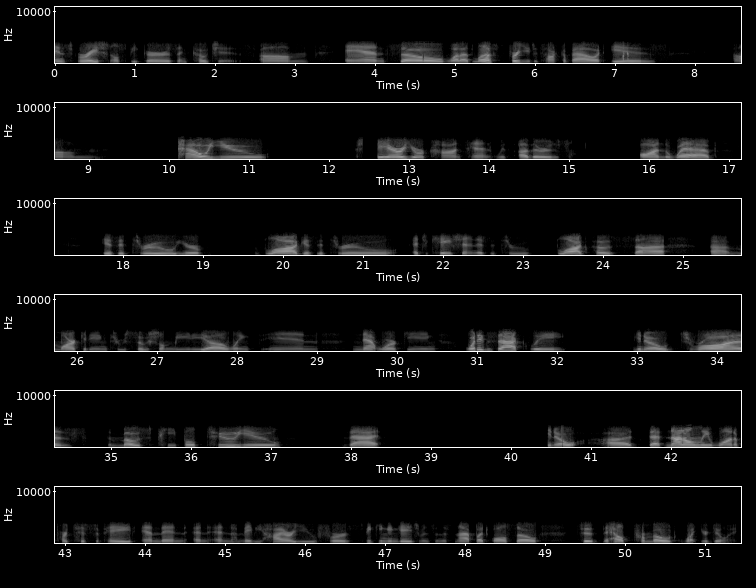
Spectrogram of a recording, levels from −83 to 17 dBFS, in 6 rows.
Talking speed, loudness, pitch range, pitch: 105 wpm, -34 LUFS, 170-210 Hz, 185 Hz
